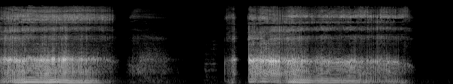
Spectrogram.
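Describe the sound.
A voice imitates a sleeping little pig snoring: two long, rough, rumbling snores with a short snuffling breath between them, loud and throaty with no words spoken.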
